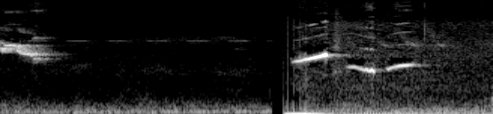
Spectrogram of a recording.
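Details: Murai batu, the white-rumped shama, in lure song: a short high whistle, a long quiet gap, then a sharp rising whistle followed by a lower falling one, over low hum.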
